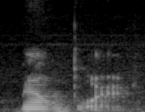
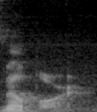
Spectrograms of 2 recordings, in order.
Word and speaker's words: Melbourne: Melbourne. I've heard it pronounced both ways. I think it's Melbourne.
